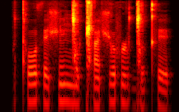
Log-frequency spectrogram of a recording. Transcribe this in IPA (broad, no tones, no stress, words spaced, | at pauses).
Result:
tʰoθe ʃĩ ŋ͡ǀuǁʰãʃɵfɹu ɡ͡ǀɵkʰe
